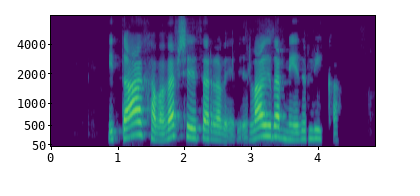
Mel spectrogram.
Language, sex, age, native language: Icelandic, female, 20-29, Icelandic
